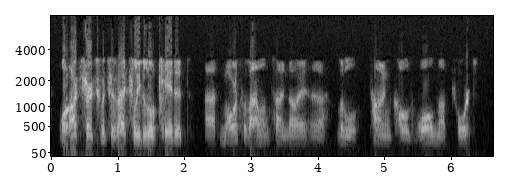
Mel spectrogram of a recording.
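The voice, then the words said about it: Northern Irish accent. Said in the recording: “As you can probably tell by my accent, I'm not a native of this country ... I grew up in Northern Ireland”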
